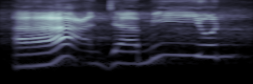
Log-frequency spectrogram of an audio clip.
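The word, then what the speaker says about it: أأعجمي: Bagaimana cara bacanya? Jamiyun. Bukan tapi. Jamiyun. Hamzah yang kedua harus dibaca tashil.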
